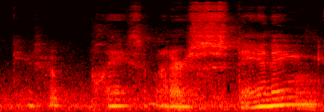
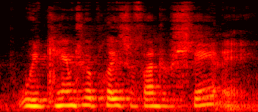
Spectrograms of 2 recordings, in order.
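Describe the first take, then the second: First: Whispered echo, soft and breathy. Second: Said in the usual way. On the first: Shown as a demonstration. Vlogger echoing her own words to the viewer, whispering. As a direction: repeat it as a hushed aside.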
